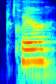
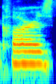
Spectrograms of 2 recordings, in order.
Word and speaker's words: Claar: that right is it casey clark um yes claire is how my father pronounced it but clara's the more correct pronunciation because i remember from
